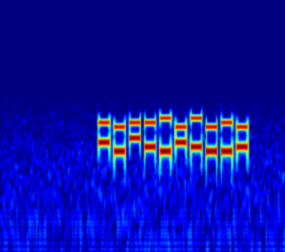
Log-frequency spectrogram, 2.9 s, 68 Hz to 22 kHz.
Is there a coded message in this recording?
Yes: DTMF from 1.0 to 2.5 s, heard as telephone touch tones, dialled by machine, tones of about 110 ms. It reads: 8105376124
